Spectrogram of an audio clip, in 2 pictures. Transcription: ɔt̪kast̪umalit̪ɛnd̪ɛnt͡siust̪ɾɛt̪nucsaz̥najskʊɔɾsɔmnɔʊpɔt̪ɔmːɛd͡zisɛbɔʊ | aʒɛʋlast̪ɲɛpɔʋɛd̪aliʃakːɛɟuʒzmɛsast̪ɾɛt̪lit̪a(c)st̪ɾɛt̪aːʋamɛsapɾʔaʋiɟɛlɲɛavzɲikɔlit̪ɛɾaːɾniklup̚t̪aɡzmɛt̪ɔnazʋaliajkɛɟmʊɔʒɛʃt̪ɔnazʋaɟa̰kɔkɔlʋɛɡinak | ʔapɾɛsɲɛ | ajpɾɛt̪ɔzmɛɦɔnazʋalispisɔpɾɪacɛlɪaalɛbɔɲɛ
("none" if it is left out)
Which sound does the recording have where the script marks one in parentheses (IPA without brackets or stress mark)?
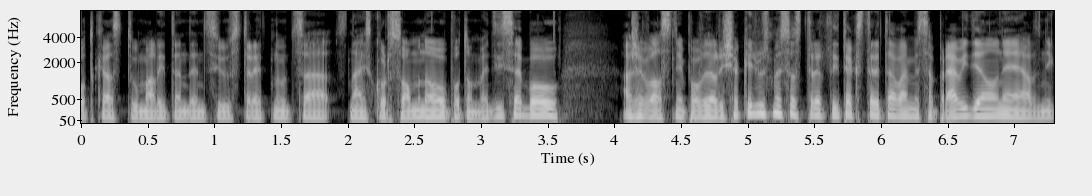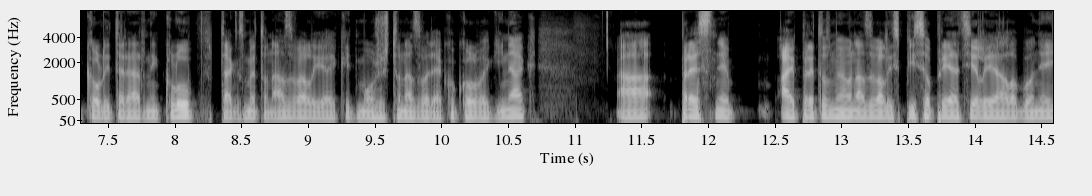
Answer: k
